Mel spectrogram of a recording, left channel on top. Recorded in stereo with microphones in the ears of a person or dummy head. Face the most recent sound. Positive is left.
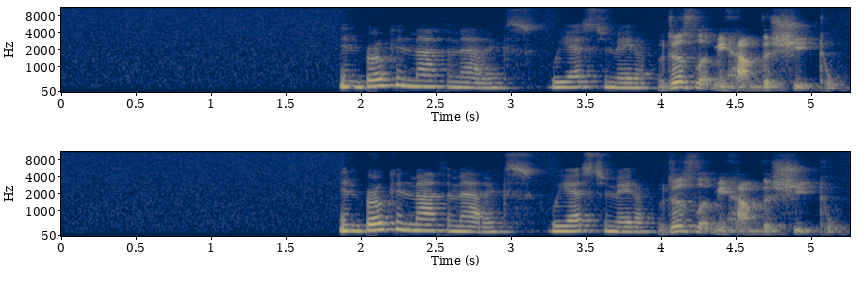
turn(degrees=25)  # may be behind; listen again after turning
